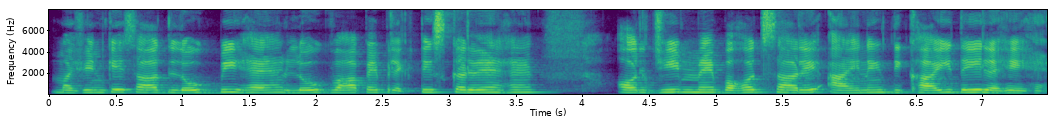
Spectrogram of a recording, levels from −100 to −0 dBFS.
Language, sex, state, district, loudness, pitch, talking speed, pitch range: Hindi, female, Bihar, East Champaran, -22 LUFS, 225 Hz, 185 wpm, 220-235 Hz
